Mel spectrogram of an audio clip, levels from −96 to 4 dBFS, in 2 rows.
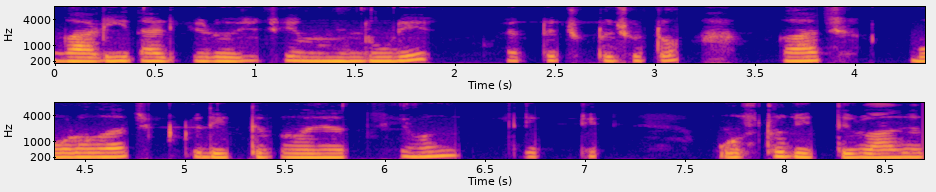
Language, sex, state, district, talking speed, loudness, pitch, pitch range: Bengali, female, West Bengal, Purulia, 130 wpm, -20 LUFS, 210 Hz, 200-225 Hz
